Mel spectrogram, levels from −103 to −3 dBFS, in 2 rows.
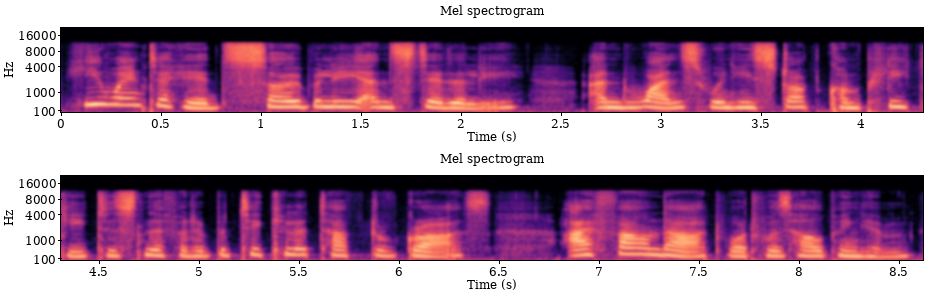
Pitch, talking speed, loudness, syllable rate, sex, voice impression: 220 Hz, 190 wpm, -20 LUFS, 5.1 syllables/s, female, feminine, adult-like, tensed, powerful, slightly hard, slightly muffled, raspy, intellectual, calm, friendly, reassuring, unique, slightly lively, slightly kind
